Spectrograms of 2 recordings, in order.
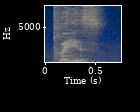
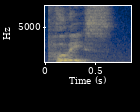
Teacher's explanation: Please has a Z sound. Police has an S sound.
